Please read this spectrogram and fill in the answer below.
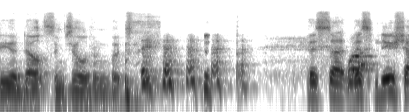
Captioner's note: laughing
